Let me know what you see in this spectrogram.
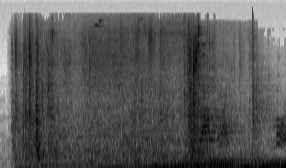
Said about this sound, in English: The elevator doors open.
